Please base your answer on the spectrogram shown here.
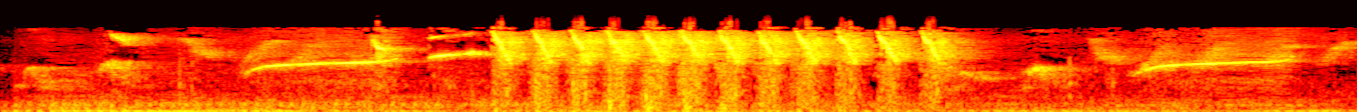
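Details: Caged greater green leafbird, long ngekek song before a stalled junior: rising whistles open into a sustained chatter of around twelve fast, buzzy repeated bursts, followed by another clear rising whistle, with a low hum underneath.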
